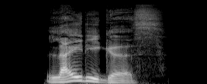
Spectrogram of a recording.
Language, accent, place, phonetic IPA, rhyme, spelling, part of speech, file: German, Germany, Berlin, [ˈlaɪ̯dɪɡəs], -aɪ̯dɪɡəs, leidiges, adjective, De-leidiges.ogg
- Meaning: strong/mixed nominative/accusative neuter singular of leidig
